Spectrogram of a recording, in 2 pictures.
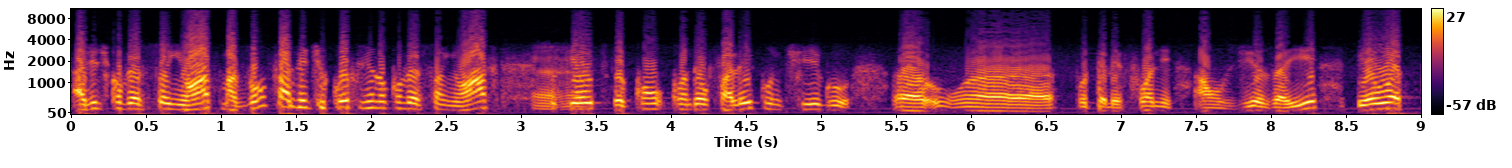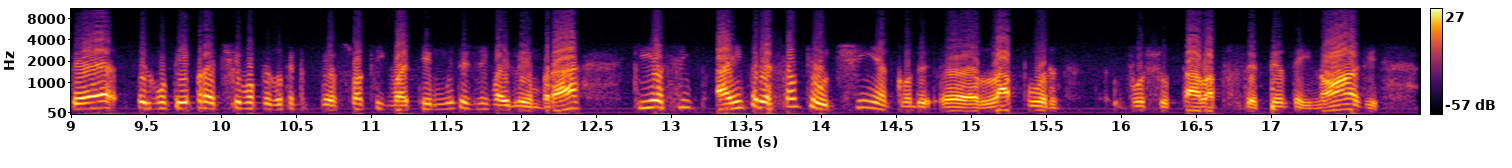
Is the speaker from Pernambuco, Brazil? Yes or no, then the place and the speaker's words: no; Piauí, Brazil; now in Porto Alegre, Brazil; eu, no caso, sou do Piauí, mas moro em Porto Alegre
